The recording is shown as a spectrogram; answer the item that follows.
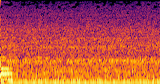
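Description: A steady mechanical hum with a low drone under an even hiss, unchanging throughout, like a running fan motor.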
